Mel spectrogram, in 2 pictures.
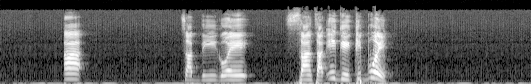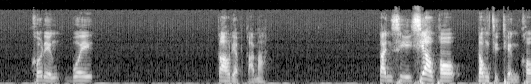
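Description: A man speaks through a microphone, in bursts with pauses.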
